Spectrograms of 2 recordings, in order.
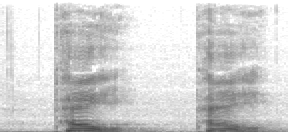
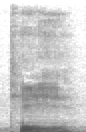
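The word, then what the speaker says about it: té: So that So I suspect that this is going to be mispronounced as something like tay, when it should be te.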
